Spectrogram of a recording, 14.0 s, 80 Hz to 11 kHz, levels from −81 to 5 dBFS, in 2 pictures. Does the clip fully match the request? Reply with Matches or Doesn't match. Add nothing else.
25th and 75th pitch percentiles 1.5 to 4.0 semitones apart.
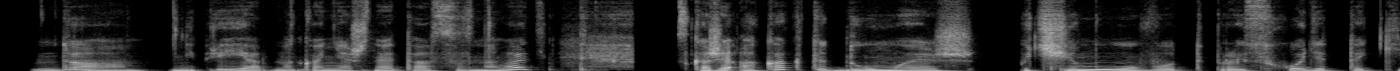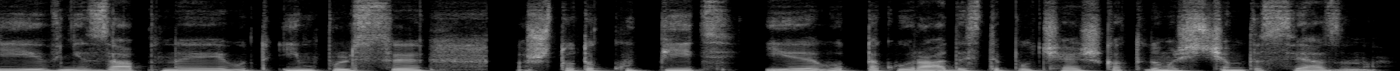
Doesn't match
